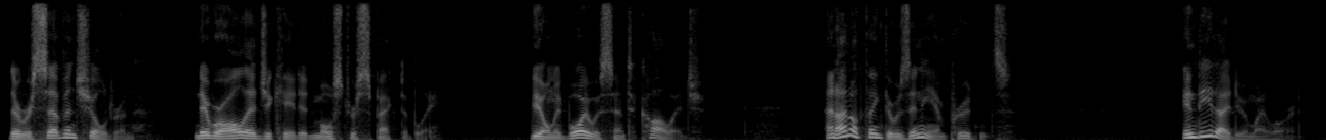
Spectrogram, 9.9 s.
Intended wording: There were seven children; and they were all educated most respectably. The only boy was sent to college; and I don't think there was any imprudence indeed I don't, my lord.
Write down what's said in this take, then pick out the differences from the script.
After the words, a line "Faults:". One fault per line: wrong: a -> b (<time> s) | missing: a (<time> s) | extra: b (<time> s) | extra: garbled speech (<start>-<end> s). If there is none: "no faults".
There were seven children; and they were all educated most respectably. The only boy was sent to college; and I don't think there was any imprudence indeed I do, my lord.
Faults:
wrong: don't -> do (9.2 s)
